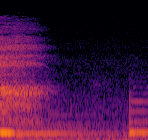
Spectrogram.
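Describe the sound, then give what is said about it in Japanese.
A single performed yawn of a flower in a story as it begins to speak: a drawn-out, breathy voiced exhale that fades away, followed a moment later by the start of another short vocal sound. “何一つ手落ちなく化粧を凝らした花はあくびをしながら言いました”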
